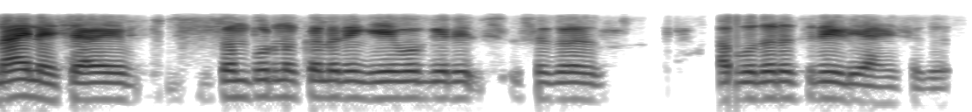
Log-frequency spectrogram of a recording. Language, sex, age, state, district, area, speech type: Marathi, male, 18-30, Maharashtra, Jalna, rural, conversation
